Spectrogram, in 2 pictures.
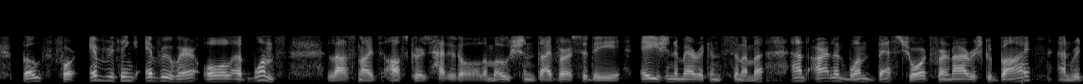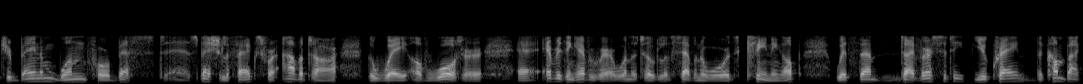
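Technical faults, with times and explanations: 3.82–3.84 s and 10.22–10.24 s, packet loss with pitch repetition: a brief, slightly held buzz as the receiver repeats the last pitch period over a 20 ms gap, consistent with one lost packet each time.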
